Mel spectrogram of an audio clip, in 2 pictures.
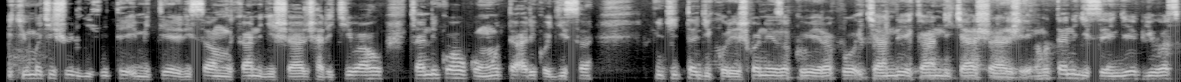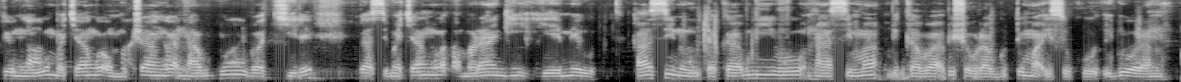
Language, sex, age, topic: Kinyarwanda, male, 18-24, education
